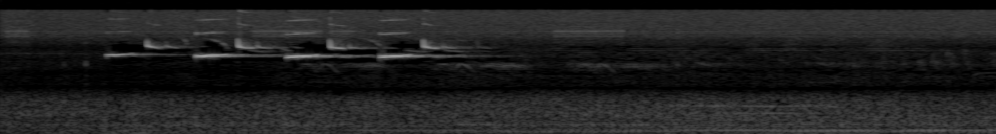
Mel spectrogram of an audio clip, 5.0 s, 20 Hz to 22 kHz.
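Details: Great tit in a garden in Weener, East Frisia, northwest Germany, April 2023, giving four quick, bright two-note phrases about half a second apart over a low steady rumble.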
